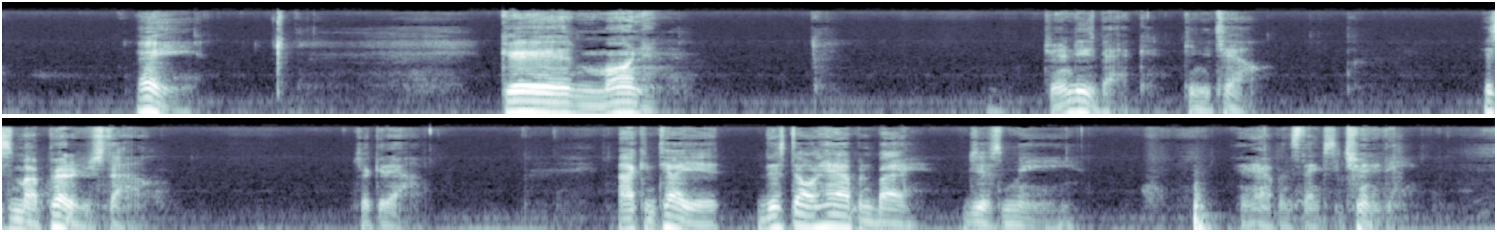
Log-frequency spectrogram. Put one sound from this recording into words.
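An older man speaks with animation close to a microphone, in short bursts.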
